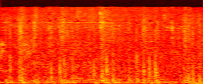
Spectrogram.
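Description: Hooves thud on wooden planks.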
